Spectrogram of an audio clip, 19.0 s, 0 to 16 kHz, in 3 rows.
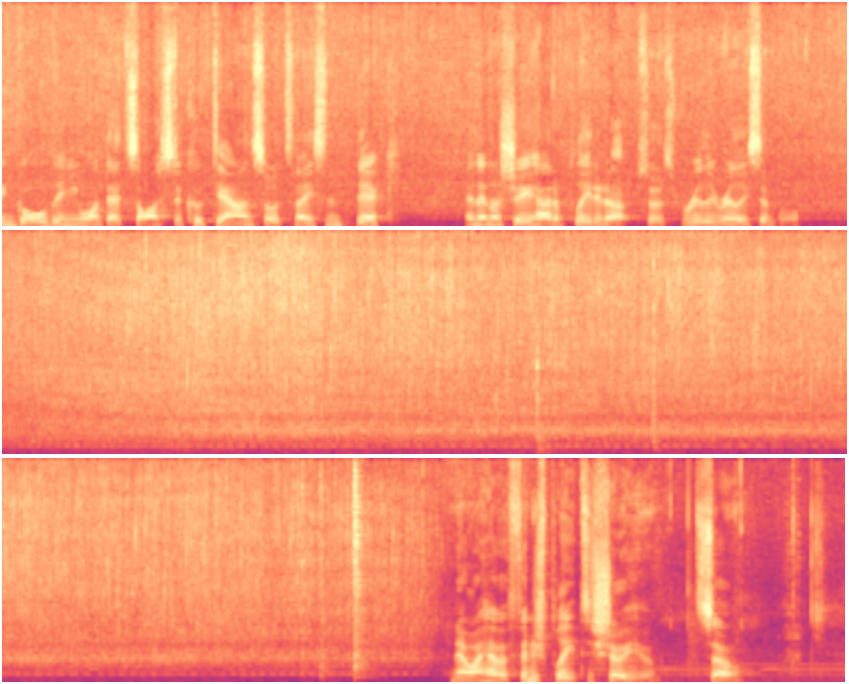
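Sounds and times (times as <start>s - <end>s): chicken sizzling in a frying pan: 0.0s - 16.0s.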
